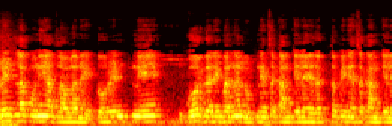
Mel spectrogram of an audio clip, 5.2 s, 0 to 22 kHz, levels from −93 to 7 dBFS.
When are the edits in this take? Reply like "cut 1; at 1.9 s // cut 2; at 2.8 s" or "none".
none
